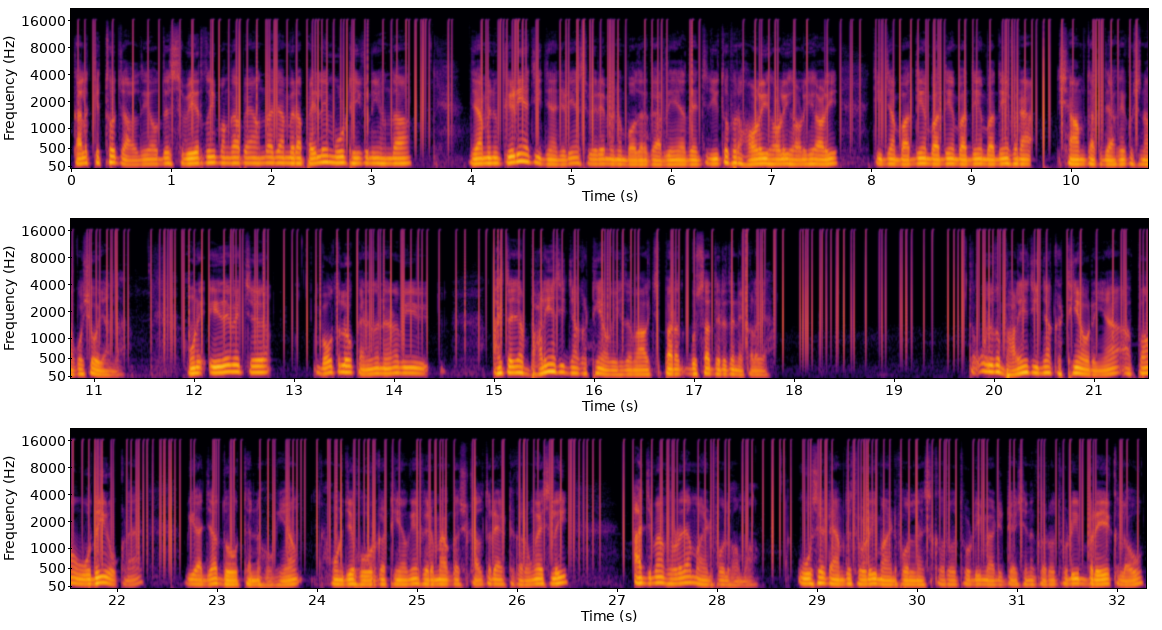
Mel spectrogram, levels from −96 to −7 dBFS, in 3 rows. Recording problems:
crackle, like an old record; loud; 8 dB below the speech

